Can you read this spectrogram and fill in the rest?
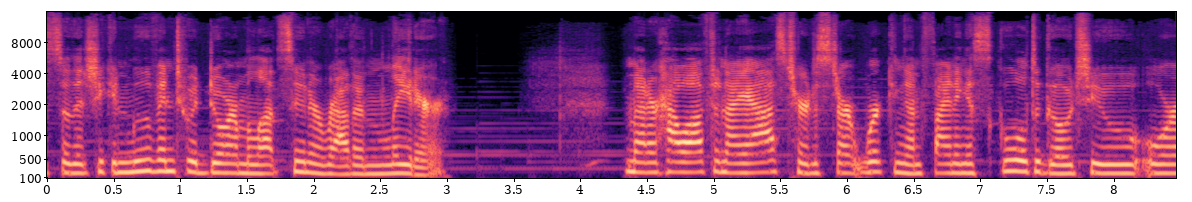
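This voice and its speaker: In a lightly acted, first-person dramatized narration, a woman voices a cold, sarcastic middle-aged mother who relates her story with smug, dismissive indifference. Her voice is medium-pitched.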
